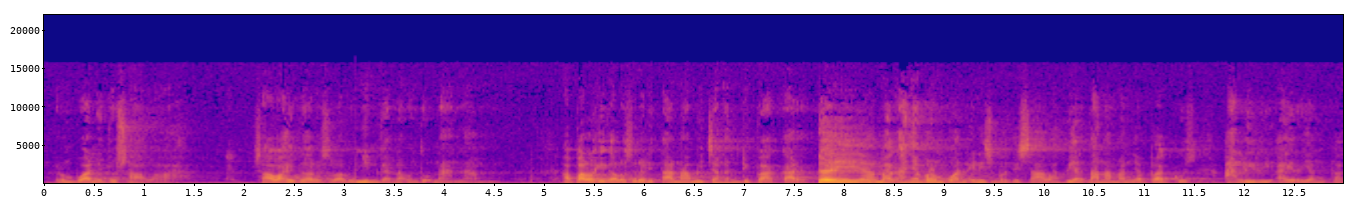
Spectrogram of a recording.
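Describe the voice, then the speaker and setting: A man in his thirties telling a humorous family story, acting out quoted people in a low voice. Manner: animated, acts out quotes in a low voice. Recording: echoey hall, long reverb.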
